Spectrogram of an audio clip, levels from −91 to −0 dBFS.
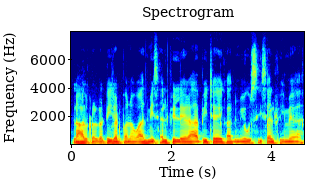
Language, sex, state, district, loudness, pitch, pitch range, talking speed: Hindi, male, Bihar, West Champaran, -15 LUFS, 100 Hz, 100-105 Hz, 245 wpm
